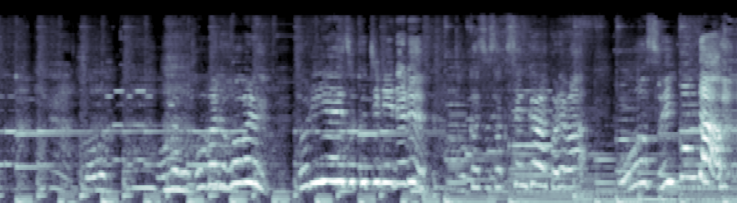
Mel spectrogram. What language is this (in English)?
Japanese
